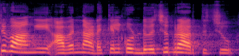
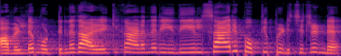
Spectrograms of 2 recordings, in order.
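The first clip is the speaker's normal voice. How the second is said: ordinary delivery, nothing marked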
